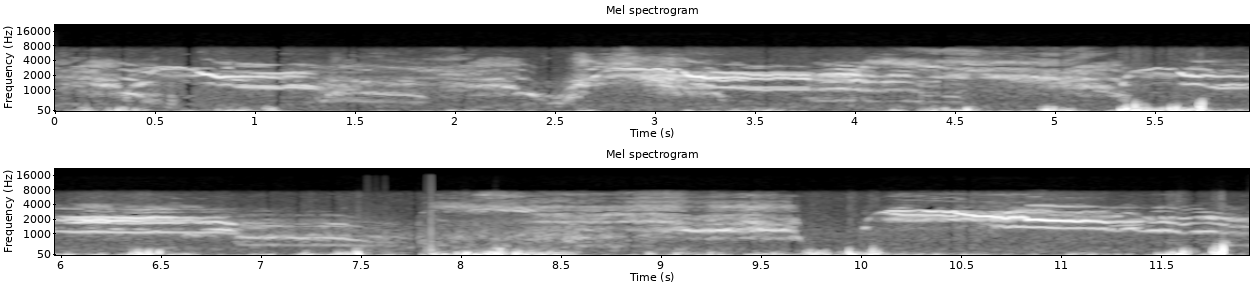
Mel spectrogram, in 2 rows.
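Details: Fledged white stork siblings back on the nest at Leemansmolen, Vriezenveen, Netherlands, 11 July 2022, begging as the parent feeds them. Nasal mewing wails rise and fall in several bursts, mixed with low thumping buffets.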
